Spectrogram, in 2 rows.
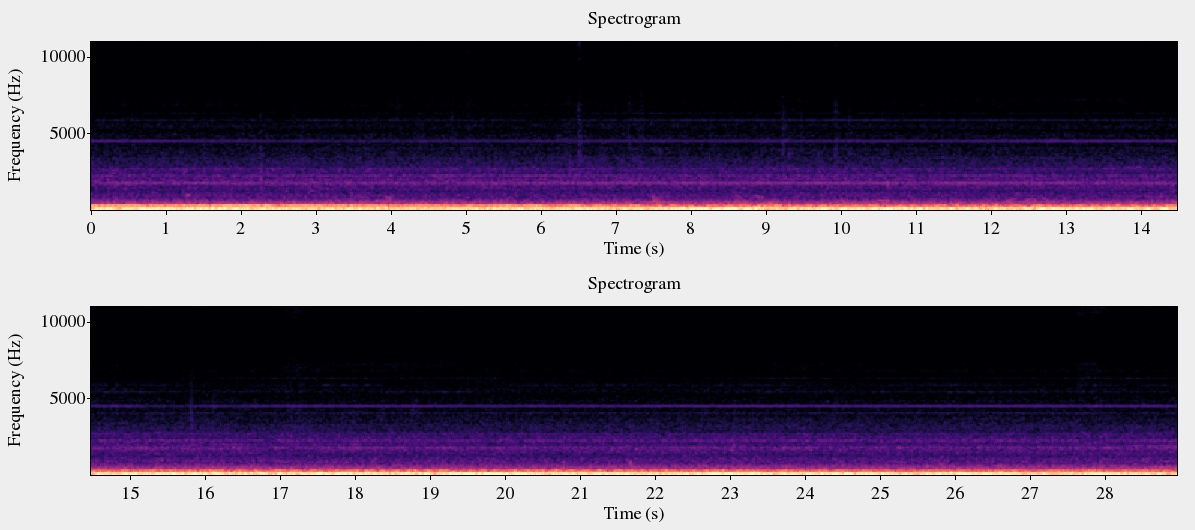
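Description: Cabin noise of a Boeing 787-10 with its jet engines at idle while taxiing, heard from inside the cabin: a steady low hum with faint steady high-pitched tones above it.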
